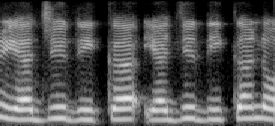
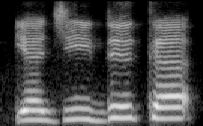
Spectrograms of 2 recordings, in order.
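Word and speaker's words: يجدك: அது நாவுக்கு ஈஸின்றதுனால நிறைய பேர் யஜிதிக்கன்னு ஓதிருவோம். அப்படி ஓதக்கூடாது. அலம் யஜிது யஜிதுக அப்படி ஓதுங்க. அலம் யஜிதுக.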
